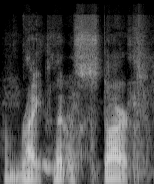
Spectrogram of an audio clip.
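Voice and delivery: ordinary talk, nothing marked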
